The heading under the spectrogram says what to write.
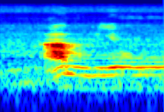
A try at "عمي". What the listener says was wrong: আমিও নয় তো, আইন পেশ কি আ হবে?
